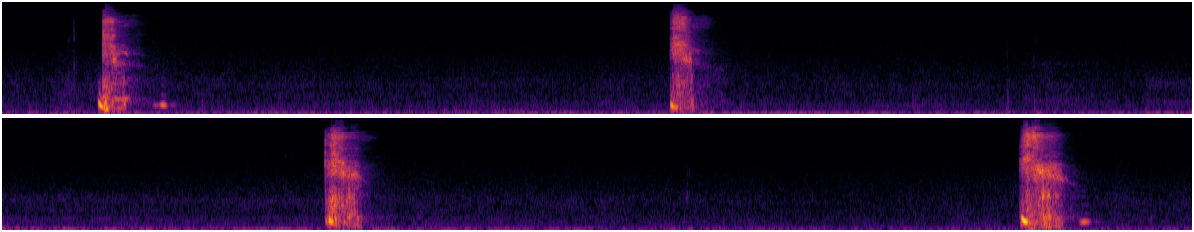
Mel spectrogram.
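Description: Four sharp, brief sneezes a few seconds apart against a quiet room, a small animal's sneezing fit.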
